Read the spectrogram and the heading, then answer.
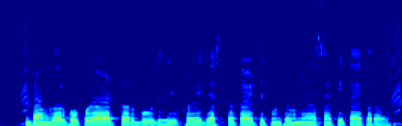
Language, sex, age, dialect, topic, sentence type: Marathi, male, 25-30, Northern Konkan, agriculture, question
